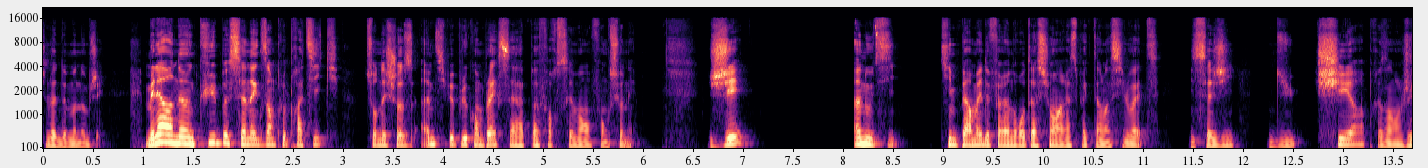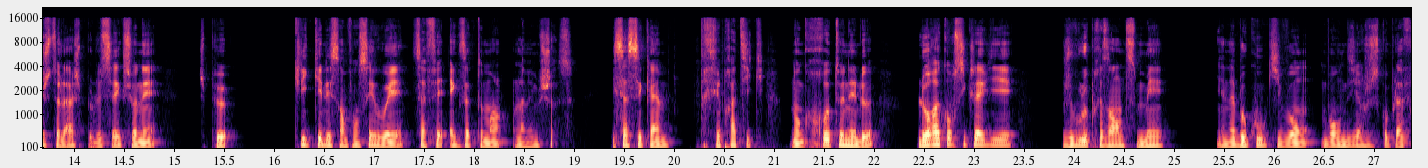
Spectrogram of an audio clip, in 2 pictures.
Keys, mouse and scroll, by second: 1.0 ctrl+z, 1.4 ctrl+z, 1.9 ctrl+z, 2.6 middle click, 3.4 alt+click, 3.8-5.5 middle drag, 6.5 KP_1, 13.7 click, 14.7-17.2 drag, 17.5-19.6 middle drag, 19.6 typing, 20.4 ctrl+z, 21.6 click, 22.9 KP_1.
